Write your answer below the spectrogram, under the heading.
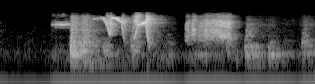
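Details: Pet Indian ringneck parakeet talking indoors: a speech-like string of raspy, voiced syllables with sliding tones, two longer phrases separated by a short pause, then a few faint soft mutterings.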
